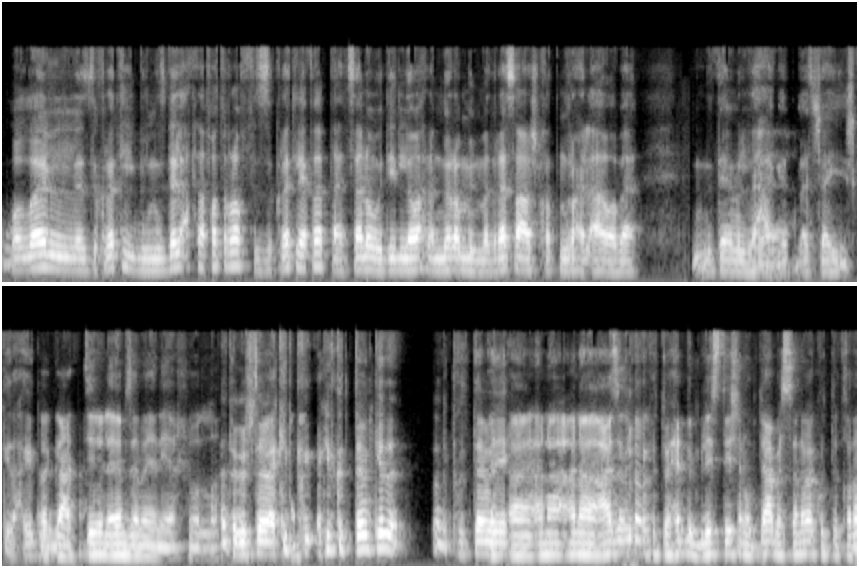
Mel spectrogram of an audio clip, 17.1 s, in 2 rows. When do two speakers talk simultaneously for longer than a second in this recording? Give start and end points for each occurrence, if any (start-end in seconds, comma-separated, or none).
none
